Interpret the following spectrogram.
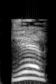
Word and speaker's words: hjälp: Pronounced Yelp. Similar to the English word, it is the object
